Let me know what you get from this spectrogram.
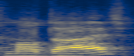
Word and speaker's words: Maldives: If I'm not mistaken, it's Maldives, possibly pronounced Maldives, but I've heard it both ways, so I'm going to call it the Maldives.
